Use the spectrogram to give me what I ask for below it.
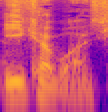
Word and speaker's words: Iko Uwais: Iko Uwais, yes, that's it. I can never pronounce his name.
